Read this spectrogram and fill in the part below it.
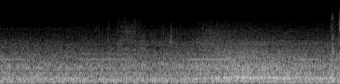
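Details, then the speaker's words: Auction truck, 322,000 miles, hard to fire up: rough stumbling idle with uneven chuff, no ticking or knocking; misfiring badly, gauge shows no oil pressure, suspected faulty sending unit. "yeah we're not even going to try to put this one in gear and it is misfiring pretty badly"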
